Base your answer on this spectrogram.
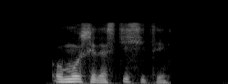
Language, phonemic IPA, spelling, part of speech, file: French, /ɔ.mɔ.se.das.ti.si.te/, homoscédasticité, noun, FR-homoscédasticité.ogg
- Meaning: homoscedasticity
